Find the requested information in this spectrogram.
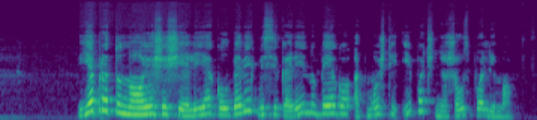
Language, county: Lithuanian, Panevėžys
